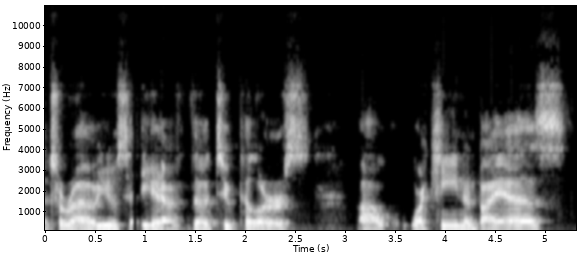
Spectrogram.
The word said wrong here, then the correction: Boaz: I'm not saying that right, but Boaz and Joaquin.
